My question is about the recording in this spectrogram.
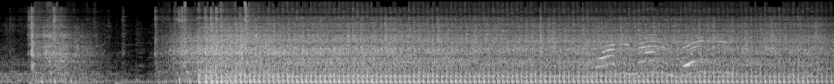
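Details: Old Wheel Horse tractor with a new 79cc Predator engine, first start with fresh gas and oil and choke on: a few pulls, then it catches at about two seconds and settles into a steady, even chug.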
